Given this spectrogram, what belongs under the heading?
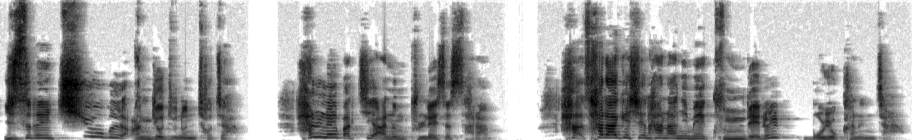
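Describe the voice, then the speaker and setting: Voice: mid-range voice, huge pitch swings, moderate pace, sharp tone. A pastor preaching a Sunday sermon at a church service, emphatic and restating key phrases again and again.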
